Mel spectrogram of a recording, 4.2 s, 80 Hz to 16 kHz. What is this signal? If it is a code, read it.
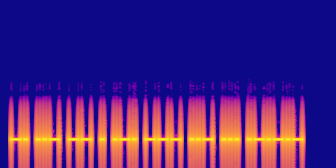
Morse code, heard as a keyed tone, about 30 wpm, 700 Hz. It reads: NUMEROUS.
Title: Sentences from Top 1400 Words 30wpm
